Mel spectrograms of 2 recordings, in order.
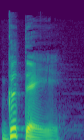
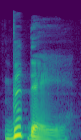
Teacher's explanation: en vez de separar los sonidos y decir good day, simplemente los unimos y los hacemos un poco más largos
